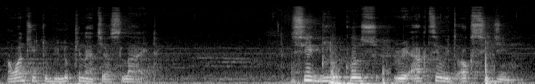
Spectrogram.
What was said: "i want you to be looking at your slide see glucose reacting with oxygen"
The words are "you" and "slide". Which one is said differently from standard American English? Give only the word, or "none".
none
